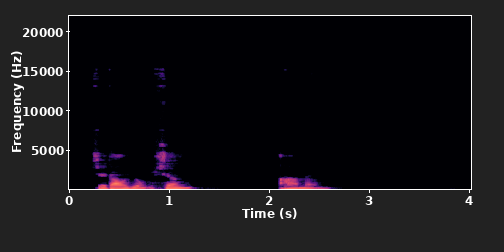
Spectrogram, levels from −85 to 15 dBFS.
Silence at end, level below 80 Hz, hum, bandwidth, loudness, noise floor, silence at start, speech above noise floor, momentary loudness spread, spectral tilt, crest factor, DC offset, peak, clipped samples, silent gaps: 1.45 s; -62 dBFS; none; 6 kHz; -21 LUFS; under -90 dBFS; 0.25 s; over 71 dB; 10 LU; -10 dB/octave; 18 dB; under 0.1%; -6 dBFS; under 0.1%; 1.75-1.97 s, 2.03-2.08 s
